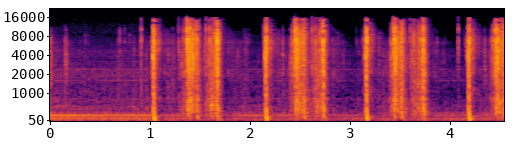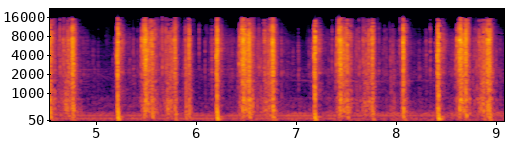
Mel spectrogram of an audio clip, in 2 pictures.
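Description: A toy foam blaster fires again and again, with a sharp snap and a short whoosh about once a second.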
